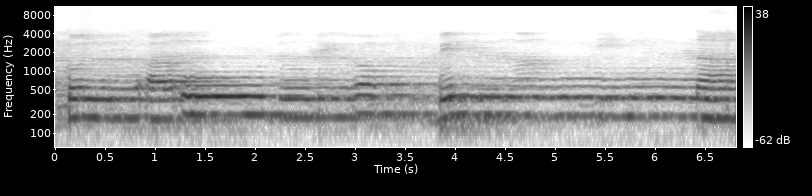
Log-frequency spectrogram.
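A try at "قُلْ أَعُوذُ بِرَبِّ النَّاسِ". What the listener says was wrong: Kelebihan pula. Kelebihan pula setengah. 3. Qul a'udzu bi rabbin nas.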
